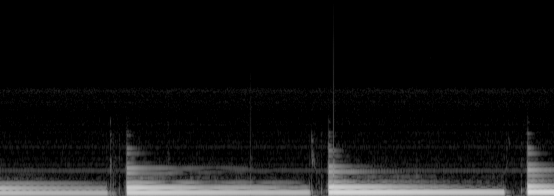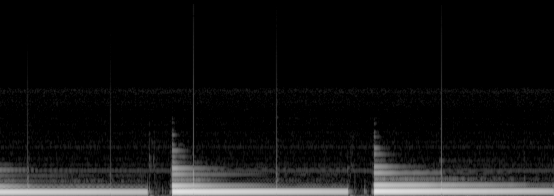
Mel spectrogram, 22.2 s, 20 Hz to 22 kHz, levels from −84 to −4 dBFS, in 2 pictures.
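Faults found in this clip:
Regular click/pop in the music every 1.66 s, about 15 of them from 1.70 s to 21.56 s. Likely clock drift buffer slips: two device clocks a few hundred ppm apart, so the buffer periodically drops or repeats a few dozen samples.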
